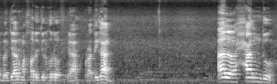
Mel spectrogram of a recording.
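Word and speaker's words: الحمد: Alhamdu. Nah, bacanya alhamdu, jangan ale. Nah, salah ya. Karena ini bukan ale.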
